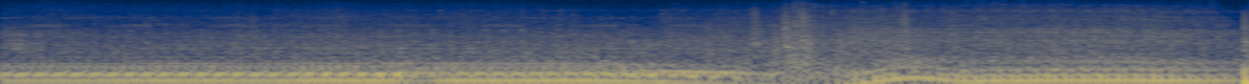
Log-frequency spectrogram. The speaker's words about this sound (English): The vehicle's headlights glow as it rolls out of the driveway.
